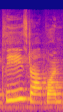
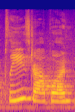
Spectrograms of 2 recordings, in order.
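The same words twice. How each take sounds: First: Said in the usual way. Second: Slowed-down pleading for the dog; slow begging dog voice. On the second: Shown as a demonstration. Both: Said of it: "Lady saying".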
